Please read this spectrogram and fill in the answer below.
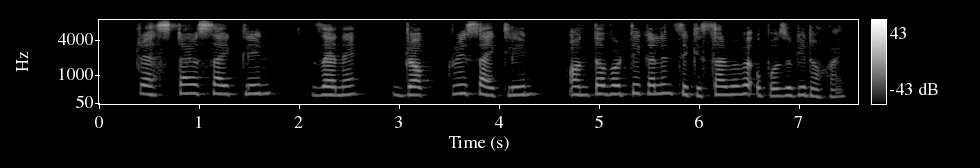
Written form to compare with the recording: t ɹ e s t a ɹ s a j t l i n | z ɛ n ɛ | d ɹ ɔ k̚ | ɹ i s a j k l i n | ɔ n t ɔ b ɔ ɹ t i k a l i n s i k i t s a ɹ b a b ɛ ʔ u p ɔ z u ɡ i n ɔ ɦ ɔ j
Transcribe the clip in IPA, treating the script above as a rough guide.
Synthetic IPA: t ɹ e s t a ɹ s a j k l i n | z ɛ n ɛ | d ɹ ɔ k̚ | ɹ i s a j k l i n | ɔ n t ɔ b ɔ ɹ t i k a l i n s i k i t s a ɹ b a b ɛ ʔ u p ɔ z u ɡ i n ɔ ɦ ɔ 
